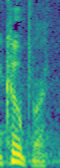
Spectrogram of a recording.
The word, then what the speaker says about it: Cowper: The English poet and hymn writer, William Cowper, it's spelled Cowper, but he went by Cooper, gave to the Christian church some of her most beloved hymns.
